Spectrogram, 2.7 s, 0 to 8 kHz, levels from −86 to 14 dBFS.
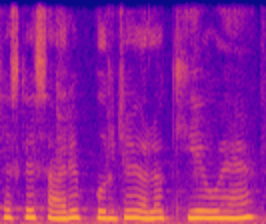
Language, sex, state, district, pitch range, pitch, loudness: Hindi, female, Jharkhand, Garhwa, 240-265 Hz, 250 Hz, -10 LUFS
